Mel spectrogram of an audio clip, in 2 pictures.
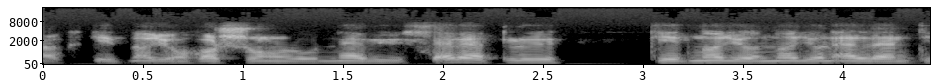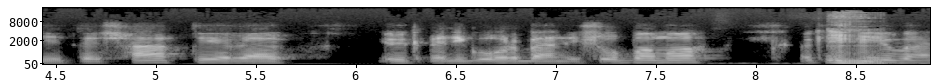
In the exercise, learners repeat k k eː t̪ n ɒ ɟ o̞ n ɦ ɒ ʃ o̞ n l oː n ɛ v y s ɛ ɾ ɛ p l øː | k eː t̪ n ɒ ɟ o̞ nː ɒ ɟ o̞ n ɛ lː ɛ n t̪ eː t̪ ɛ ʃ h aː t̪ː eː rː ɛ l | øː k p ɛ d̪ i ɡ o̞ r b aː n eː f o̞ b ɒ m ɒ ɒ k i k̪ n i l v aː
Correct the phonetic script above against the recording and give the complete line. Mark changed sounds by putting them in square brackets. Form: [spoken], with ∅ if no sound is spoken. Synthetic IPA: k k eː t̪ n ɒ ɟ o̞ n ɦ ɒ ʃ o̞ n l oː n ɛ v y s ɛ ɾ ɛ p l øː | k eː t̪ n ɒ ɟ o̞ nː ɒ ɟ o̞ n ɛ lː ɛ n t̪ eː t̪ ɛ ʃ h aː t̪ː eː rː ɛ l | øː k p ɛ d̪ i ɡ o̞ r b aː n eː [ʃ] o̞ b ɒ m ɒ ɒ k i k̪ [ɲ] i l v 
